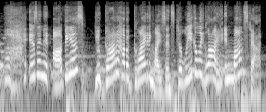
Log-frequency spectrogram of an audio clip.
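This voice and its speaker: A woman's voice: very high-pitched, sing-song, brisk, over music. A woman playing a cheerful, eager teenage girl scout in a video game, earnest and informal. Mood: perky, earnest.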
